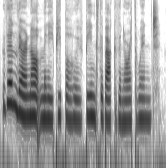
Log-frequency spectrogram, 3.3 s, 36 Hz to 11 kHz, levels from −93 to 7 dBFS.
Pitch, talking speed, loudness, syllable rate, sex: 205 Hz, 305 wpm, -17 LUFS, 6.7 syllables/s, female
